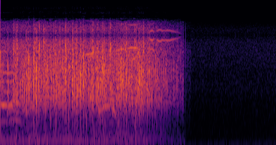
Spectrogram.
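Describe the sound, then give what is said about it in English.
Audience applause welcoming a talk show host, a dense, steady wash of clapping that holds for about three seconds, then cuts off abruptly into silence. “I want you to put your hands together and help me to welcome visionary Eudine Hubbard.”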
